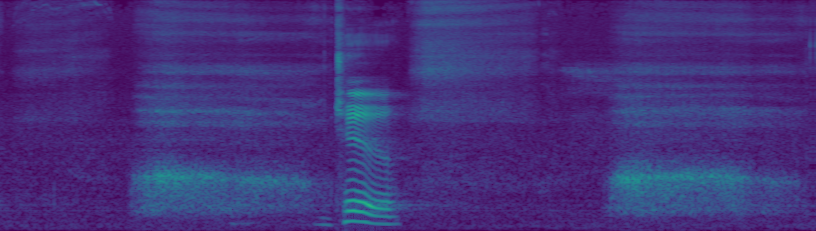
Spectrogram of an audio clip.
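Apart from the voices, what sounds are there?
deep yogic breathing during Ashtanga yoga class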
